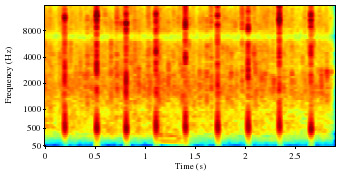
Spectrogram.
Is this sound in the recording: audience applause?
yes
